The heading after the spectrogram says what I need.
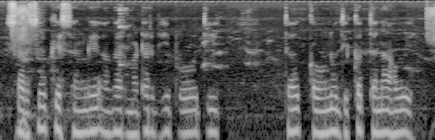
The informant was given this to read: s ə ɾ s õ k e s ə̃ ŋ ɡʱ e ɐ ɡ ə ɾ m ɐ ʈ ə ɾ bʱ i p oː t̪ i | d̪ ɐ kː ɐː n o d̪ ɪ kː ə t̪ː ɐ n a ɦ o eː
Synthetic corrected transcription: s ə ɾ s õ k e s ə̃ ŋ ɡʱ e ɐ ɡ ə ɾ m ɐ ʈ ə ɾ bʱ i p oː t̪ i | t̪ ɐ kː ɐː n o d̪ ɪ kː ə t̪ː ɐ n a ɦ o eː

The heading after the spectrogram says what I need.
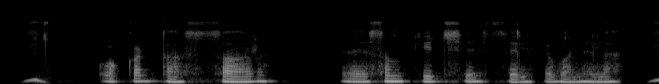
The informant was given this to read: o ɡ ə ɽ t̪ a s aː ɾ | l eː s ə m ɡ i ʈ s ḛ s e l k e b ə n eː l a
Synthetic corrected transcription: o k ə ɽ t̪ a s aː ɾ | ɾ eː s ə m k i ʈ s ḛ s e l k e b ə n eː l a

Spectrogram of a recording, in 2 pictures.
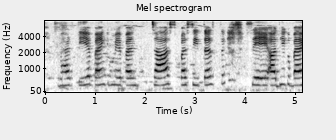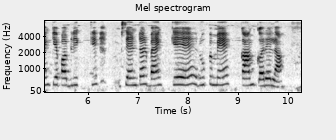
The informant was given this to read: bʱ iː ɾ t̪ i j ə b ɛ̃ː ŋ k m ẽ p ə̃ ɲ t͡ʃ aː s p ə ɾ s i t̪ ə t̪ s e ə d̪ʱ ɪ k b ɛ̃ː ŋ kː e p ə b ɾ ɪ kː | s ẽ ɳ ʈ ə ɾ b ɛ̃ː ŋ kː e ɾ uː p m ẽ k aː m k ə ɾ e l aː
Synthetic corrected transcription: bʱ aː ɾ t̪ i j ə b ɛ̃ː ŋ k m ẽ p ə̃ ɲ t͡ʃ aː s p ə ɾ s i t̪ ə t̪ s e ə d̪ʱ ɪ k b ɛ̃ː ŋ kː e p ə b l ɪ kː | s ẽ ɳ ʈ ə ɾ b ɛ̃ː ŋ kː e ɾ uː p m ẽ k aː m k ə ɾ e l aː

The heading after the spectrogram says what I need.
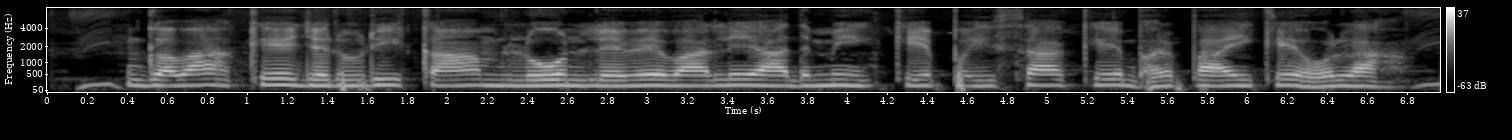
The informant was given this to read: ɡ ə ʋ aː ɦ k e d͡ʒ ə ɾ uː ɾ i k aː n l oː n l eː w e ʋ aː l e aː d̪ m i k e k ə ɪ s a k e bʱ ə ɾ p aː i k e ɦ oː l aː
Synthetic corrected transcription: ɡ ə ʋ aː ɦ k e d͡ʒ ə ɾ uː ɾ i k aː m l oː n l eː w e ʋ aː l e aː d̪ m i k e p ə ɪ s a k e bʱ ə ɾ p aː i k e ɦ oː l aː

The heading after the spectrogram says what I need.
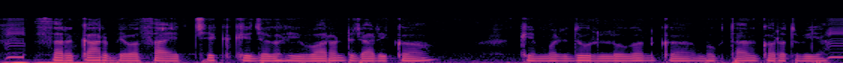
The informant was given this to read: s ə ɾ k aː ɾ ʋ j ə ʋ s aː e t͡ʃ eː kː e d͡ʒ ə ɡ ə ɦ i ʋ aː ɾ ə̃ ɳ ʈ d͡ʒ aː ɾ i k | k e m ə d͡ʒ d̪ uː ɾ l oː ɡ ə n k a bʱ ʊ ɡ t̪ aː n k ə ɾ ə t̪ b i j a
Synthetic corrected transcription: s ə ɾ k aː ɾ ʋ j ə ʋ s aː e t͡ʃ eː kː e d͡ʒ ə ɡ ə ɦ i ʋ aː ɾ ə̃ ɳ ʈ d͡ʒ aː ɾ i k | k e m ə d͡ʒ d̪ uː ɾ l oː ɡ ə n k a bʱ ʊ ɡ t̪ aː n k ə ɾ ə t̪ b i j a

